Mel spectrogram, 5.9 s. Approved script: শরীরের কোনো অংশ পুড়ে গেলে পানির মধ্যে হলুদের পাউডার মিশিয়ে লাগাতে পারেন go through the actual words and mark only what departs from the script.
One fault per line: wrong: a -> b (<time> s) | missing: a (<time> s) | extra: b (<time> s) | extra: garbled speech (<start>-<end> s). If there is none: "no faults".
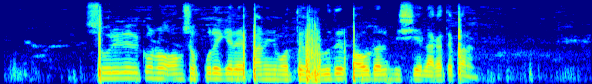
no faults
